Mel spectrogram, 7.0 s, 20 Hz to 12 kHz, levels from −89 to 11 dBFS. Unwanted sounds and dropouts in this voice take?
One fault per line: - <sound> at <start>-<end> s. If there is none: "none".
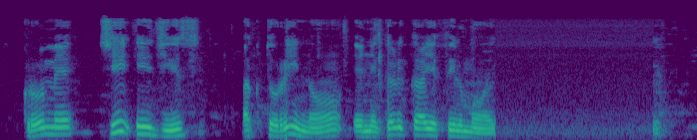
none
